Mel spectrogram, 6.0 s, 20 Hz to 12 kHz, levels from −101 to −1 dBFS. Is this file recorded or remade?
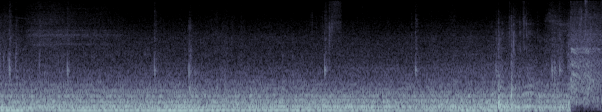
recorded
